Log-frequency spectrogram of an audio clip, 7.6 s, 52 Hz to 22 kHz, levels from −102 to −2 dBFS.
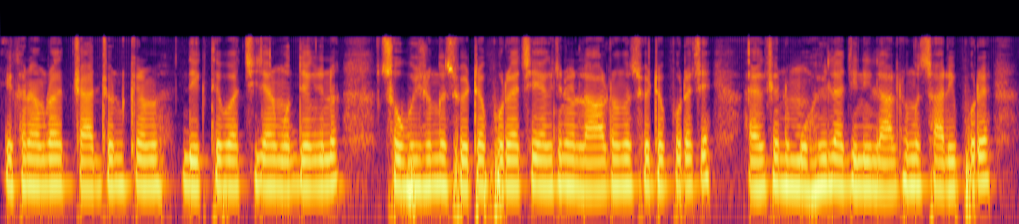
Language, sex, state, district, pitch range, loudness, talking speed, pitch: Bengali, male, Bihar, Katihar, 145-155 Hz, -14 LUFS, 205 wpm, 150 Hz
